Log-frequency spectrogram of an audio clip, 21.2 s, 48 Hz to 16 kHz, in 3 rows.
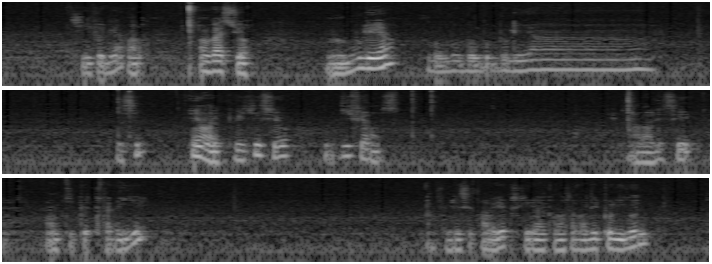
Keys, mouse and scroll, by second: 8.4-10.2 drag, 11.3-21.2 drag.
